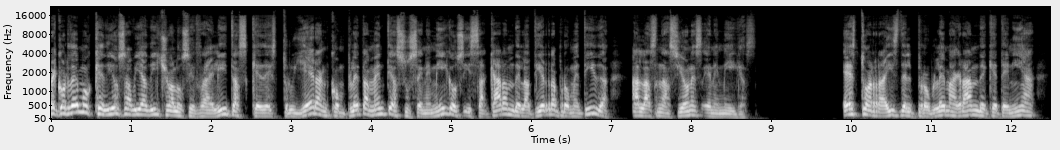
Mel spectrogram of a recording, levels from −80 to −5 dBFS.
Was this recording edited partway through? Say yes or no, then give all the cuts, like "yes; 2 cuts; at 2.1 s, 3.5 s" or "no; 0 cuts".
no; 0 cuts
